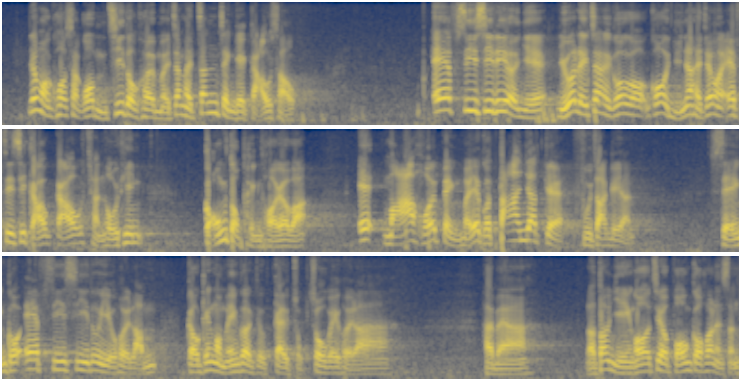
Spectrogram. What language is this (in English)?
Cantonese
